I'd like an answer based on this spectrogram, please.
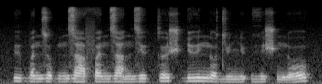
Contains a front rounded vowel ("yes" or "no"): no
